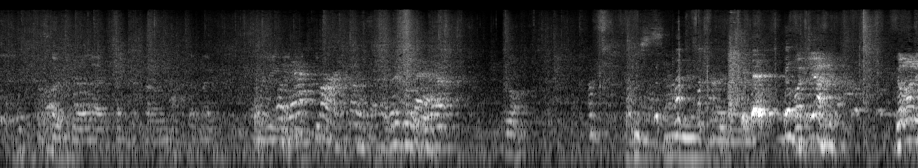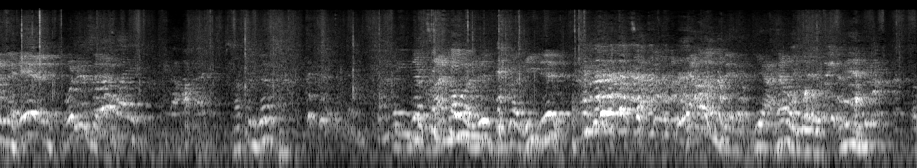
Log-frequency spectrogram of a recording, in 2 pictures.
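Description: Several adults talk and chat nearby.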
